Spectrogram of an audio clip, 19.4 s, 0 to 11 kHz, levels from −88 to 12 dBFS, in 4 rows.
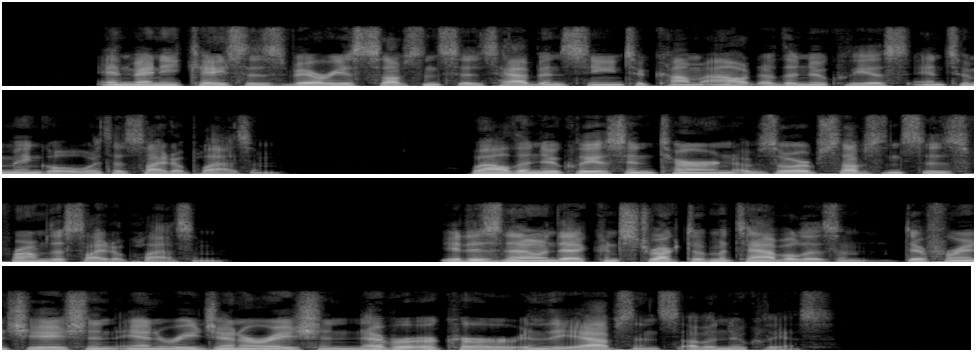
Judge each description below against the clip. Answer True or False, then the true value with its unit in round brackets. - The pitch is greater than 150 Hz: False (120 Hz)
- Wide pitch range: False (3.7 semitones)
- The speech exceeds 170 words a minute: False (150 wpm)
